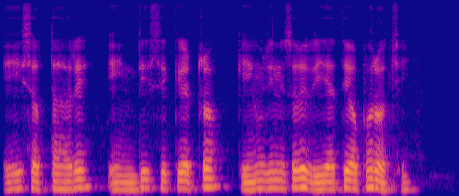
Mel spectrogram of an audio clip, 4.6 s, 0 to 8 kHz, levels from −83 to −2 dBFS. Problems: none marked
